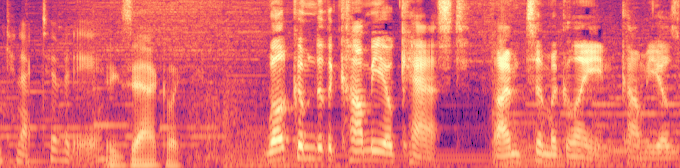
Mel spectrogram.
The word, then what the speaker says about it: Commio: one right yeah it's from the company called comeo it's c m m IO it's pronounced commo oh comeo okay got it come so they're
